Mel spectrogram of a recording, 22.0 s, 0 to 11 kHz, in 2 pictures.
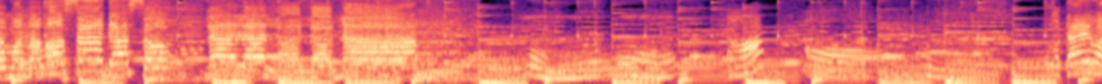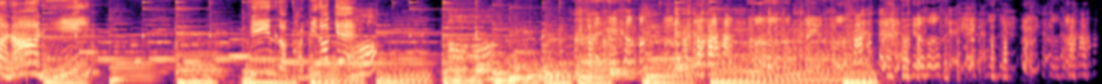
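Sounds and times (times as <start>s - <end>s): upbeat children's song music: 0.0s - 22.0s
cartoon children's voices chattering: 5.2s - 9.8s.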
